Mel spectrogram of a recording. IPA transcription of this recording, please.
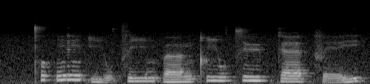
t̪ʰ ʊ˥ k̚ ŋ ɪ˥ ŋ k iː˨˩ w t͡s iː˧ m p œː˨˧ ŋ pʰ iː˥ w t͡s yː˥ p̚ k ɛː˧ t̚ f e˨˥ j

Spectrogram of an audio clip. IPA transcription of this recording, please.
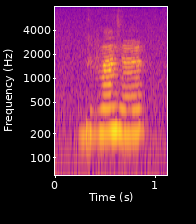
ɡ ʉ v ã z œ̃

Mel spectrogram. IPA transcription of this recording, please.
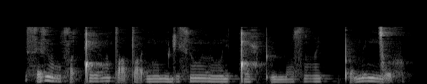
s ə̰˥ z õː˩ sˤ ə̰˦ ǃ ɪː˨ l ə̃˥ tˤ ḭ˩ tˤ o̰˨ ɡ õː˨ m ɡ i˩ s õː˦ l õː˨ ɾ ɪ˥ ǃ ɪː˩ ħ pʼ ĩ˩ m o˨ sˤ ĩ˦ | pʼ ə̰˩ m ɪː˦ ŋ͡ǀ o̰˩ x

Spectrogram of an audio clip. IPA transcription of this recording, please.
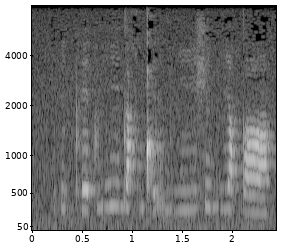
ʔ i ʔ pʰ e t bʱ iː d ɜ ħ ǃʼ i r bʱ iː ʃ i bʱ iː t dˤ ɑ

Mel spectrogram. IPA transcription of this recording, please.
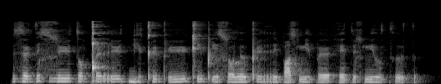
z ø t i ɬ ɮ yː t o ǃ ø r yː t bʲ ø kʼ y pʼ yː kʼ i pʼ i ɬ o l ɯ pʼ y r i p ɑ ɬ mʲ ø p øː h e t y ɬ mʲ uː tʰ ɯ t

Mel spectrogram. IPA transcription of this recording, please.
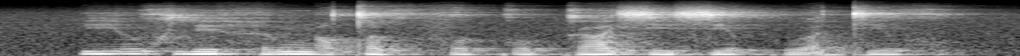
j ʉ˧˥˧ xʷ lʲ ɘ˦˨ h ɘ˧˥˧ ŋʷ ɘ˧˥˧ tˤ e˦˨ xʷ f ɤ˧˥˧ k o˦˨ k a˧˥˧ sʲ ʉ˧˩˧ sʲ a˦˨ kʷ a˧˩˧ tʲ ɤ˦˨ xʷ

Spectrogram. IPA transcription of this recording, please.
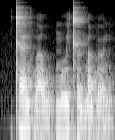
kʰ ɛː˧ n kʷ ɐ˨ w | m uː˨˧ j kʰ ɵ˨˩ ɥ m ɐ˨ w p ɵ˨˩ n

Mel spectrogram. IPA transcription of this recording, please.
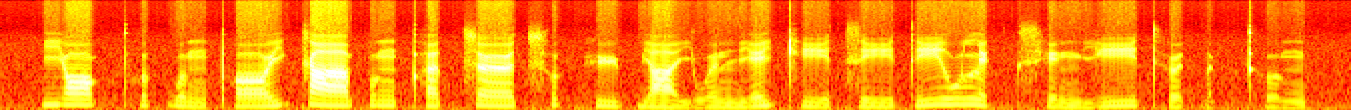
j ɔː˥ k̚ pʰ ʊ˧ k̚ w ʊ˨˩ ŋ pʰ ɔː˨˥ j k aː˧ p ʊ˧ ŋ pʰ ɐ˨˥ t̚ s œː˧ t͡sʰ ʊ˥ k̚ h yː˨ p̚ j aː˨˩ j w ɵ˨ n j e˥ j kʰ iː˨˩ t͡s iː˨ t̪ iː˥ w l ɪ˨ k̚ t͡sʰ ɪ˨ ŋ j iː˥ t̪ʰ ɵ˨ t̚ ɐ˨ k̚ t̪ʰ ʊ˨ ŋ

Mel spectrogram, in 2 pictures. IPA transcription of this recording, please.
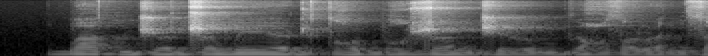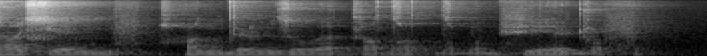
b aː t n d͡ʒ o ɐ̯ ɖ͡ʐ ʌ w eː ɐ̯ ɖ ʌ t ʁ u b u ʁ ʐ ʌ n d͡ʒ ɯ ɭ u m b ɯ ʁ zˤ e ɭ ɛ n z a ɕ eː m b o f qʰ u n d ɯ ɭ n z uː ɐ̯ k ɔ dˤ o t dˤ ʌ b ɯ b fʲ eː ɖ ɔ f

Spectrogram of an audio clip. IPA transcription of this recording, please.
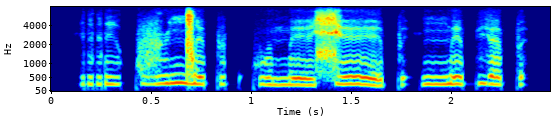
r iː kʷ v ʉ ŋ͡ǀ e p ɪ p kʷ e m eː ɕ eː p | ŋ͡m e p j ɛ p

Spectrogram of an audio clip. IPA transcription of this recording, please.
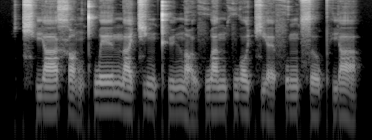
t͡ɕʰ j ä˧˥ x ɑ̰˨˩ ŋ t̪ʰ w e˥ ɪ̯ n̪ ä˧˥ t͡ɕ i˥˩ ŋ t̪ʰ y˧˥ n̪ ɑ̰˨˩ ʊ̯ f w a˥ n f w ɔ˥˩ t͡ɕ j ɛ̰˨˩ f ʊ˥ ŋ s ɤ˧˥ pʰ j ä˥˩

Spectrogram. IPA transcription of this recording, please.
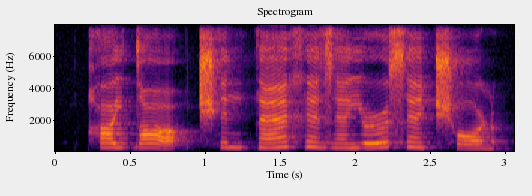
qʰ ə˞ j d̪ ɑ | t͡ʃʰ ɪ n t̪ æ̃ x ɛ̃ z ɛ̃ j ə˞ s ɛ̃ t͡ʃʰ ɔ ɳ

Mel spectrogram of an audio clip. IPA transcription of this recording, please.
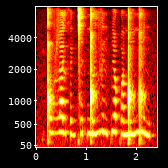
ǃ o v ɮ a lʲ θ ɛ ɡ ǀ i θ ŋ͡ǃ ɯ lʲ v e n p i qʷ i ŋ͡ǃ i ŋ͡ǃ i n

